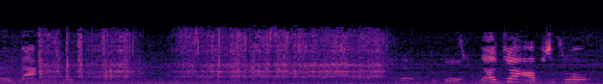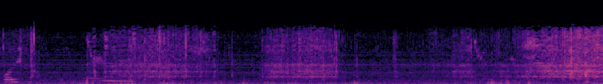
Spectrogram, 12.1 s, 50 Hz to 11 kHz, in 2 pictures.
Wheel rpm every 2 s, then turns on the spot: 20, 50, 0, 20, 20, 30.
none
